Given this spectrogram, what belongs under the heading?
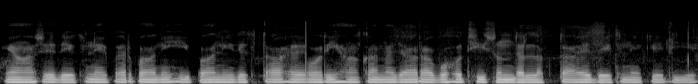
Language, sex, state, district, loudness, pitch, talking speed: Hindi, male, Maharashtra, Nagpur, -21 LUFS, 110 Hz, 180 wpm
